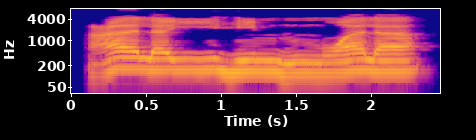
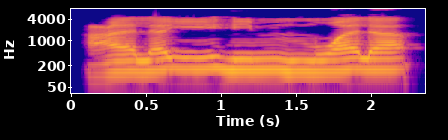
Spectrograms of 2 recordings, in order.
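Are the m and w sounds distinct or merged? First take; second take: distinct; distinct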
